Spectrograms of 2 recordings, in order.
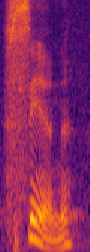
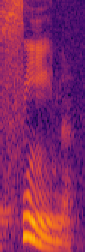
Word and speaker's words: Sin: Now notice I pronounced the name of that desert they moved into not as Sin, S-I-N, Sin, rather as Seen, S-E-E-N.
